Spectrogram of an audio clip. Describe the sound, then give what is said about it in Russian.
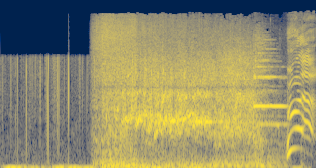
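A car brakes hard with a long, loud tire screech lasting a few seconds, preceded by a short burst of engine rumble and ending in a final squeal, with no talking. “Ой, ну, ну кто так тормозит?”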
